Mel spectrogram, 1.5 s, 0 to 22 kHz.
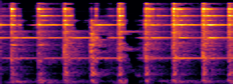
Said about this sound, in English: Why are you ringing the bell? That bell means it's 5 o'clock somewhere.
